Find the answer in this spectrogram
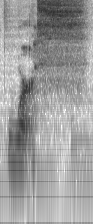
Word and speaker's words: worth: The TH in worth is often difficult for people, so if you feel your tongue is out between your teeth and you're blowing, you've got it. Worth.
